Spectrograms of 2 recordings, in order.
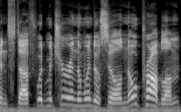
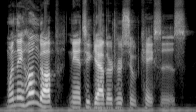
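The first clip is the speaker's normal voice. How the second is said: usual speaking voice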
